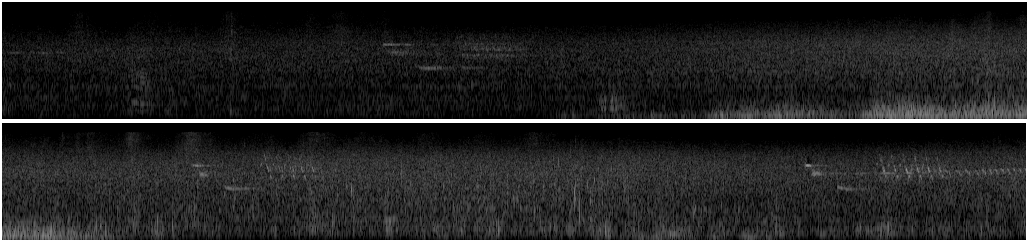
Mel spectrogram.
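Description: Wind gusting over the microphone, picking up after several seconds and heaviest for a few seconds in the middle, with a few short bird calls at intervals.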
